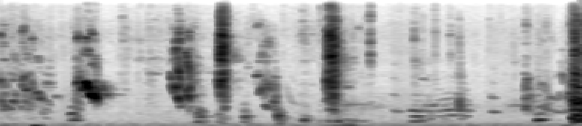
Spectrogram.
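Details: Scattered budgie chirps, sharp and separate, come at irregular intervals with a few short tonal notes between them and quiet gaps.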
